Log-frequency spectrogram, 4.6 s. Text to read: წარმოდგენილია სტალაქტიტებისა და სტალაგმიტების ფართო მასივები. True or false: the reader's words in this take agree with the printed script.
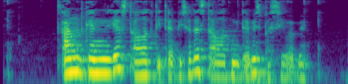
false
